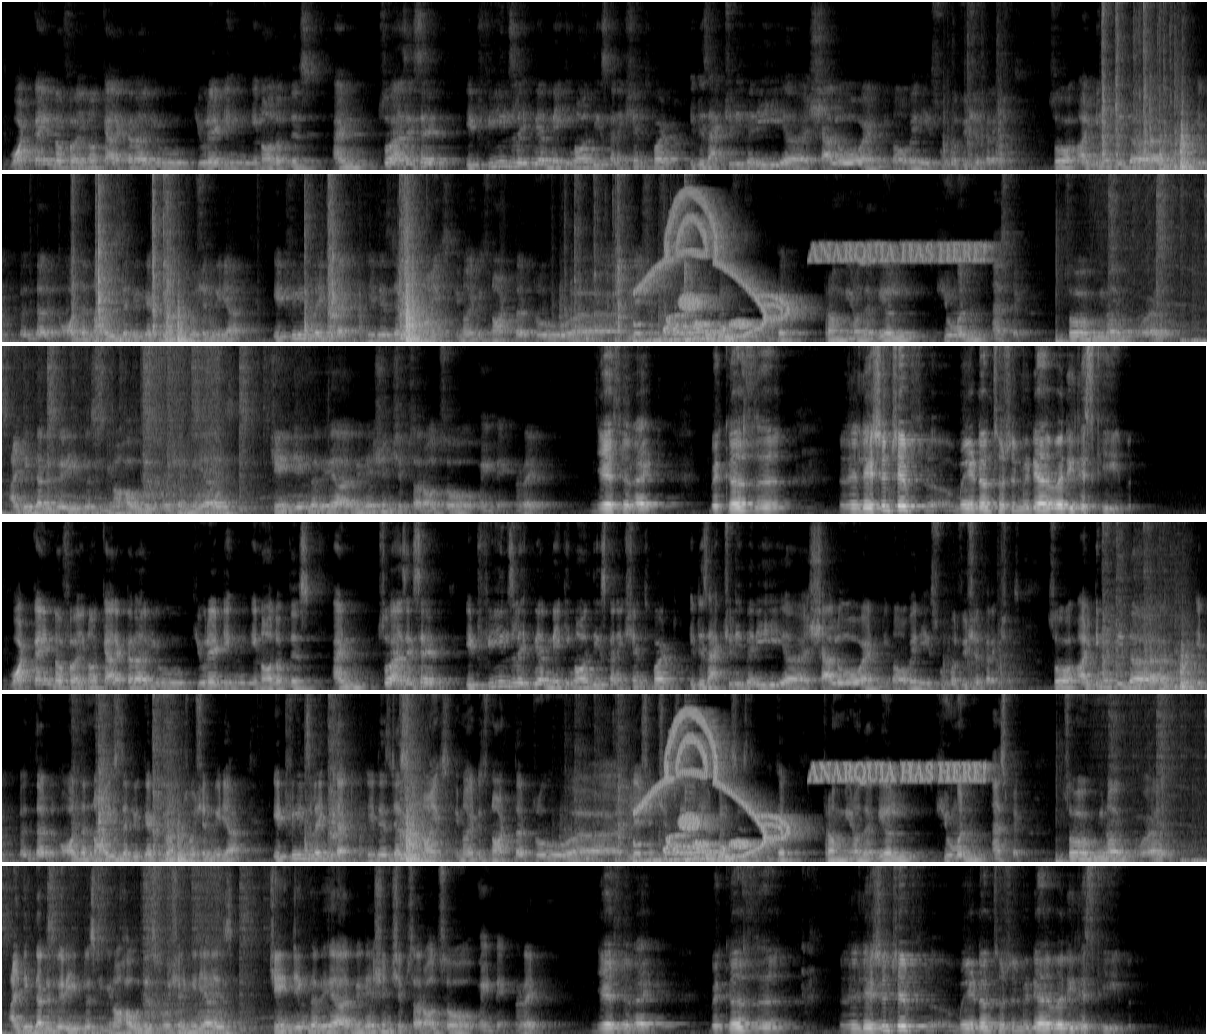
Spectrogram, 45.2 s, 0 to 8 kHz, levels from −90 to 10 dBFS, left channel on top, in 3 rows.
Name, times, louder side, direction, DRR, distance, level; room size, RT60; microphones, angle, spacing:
voice 1, 0.1-3.8 4.1-12.4 13.1-18.1 18.5-24.9 25.4-26.5 26.8-27.8 28.4-29.7 30.2-33.0 33.5-36.9, right 3 dB, 70° right, 0.8 m, -33 dB
sound 1, 11.8-12.6 13.7-15.2 15.5-18.0 18.3-18.4 18.7-20.9 21.2-21.3 21.6-23.7, left 2 dB, 90° left, 1.0 m, -33 dB
sound 2, 22.9-27.4, right 3 dB, 15° right, 0.5 m, -28 dB
sound 3, 28.2-34.2, left 1 dB, 30° left, 1.3 m, -41 dB
voice 2, 37.5-38.4 39.0-39.9 40.6-44.2, left 4 dB, 45° left, 0.4 m, -24 dB
9.4 x 5.9 x 4.8 m
head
